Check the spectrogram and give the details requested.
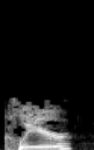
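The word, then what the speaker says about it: Xlear: You need to keep your nasal cavity clear, clean, and moisturized with a nasal spray that I use on a regular basis, Clear Rescue Nasal Spray. And Clear is spelled with an X, X-L-E-A-R, Clear Rescue Nasal Spray.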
